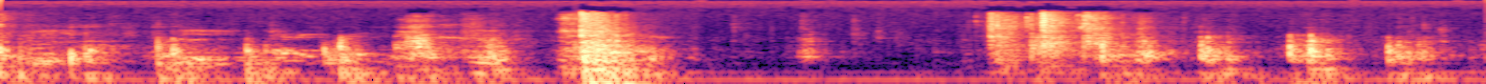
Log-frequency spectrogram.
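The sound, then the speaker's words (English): Donkey or mule hooves clop across a hard floor in an uneven series of hollow knocks, fairly loud, with one heavier thump partway through, as the animal is driven out. “Now, let's get him out of here. Yeah. Get moving, you long-eared critter.”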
